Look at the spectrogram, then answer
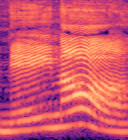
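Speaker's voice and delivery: bright, released, unrestrained, ugly-sounding tone, "na" drawn out. A voice coach demonstrates the first syllable of a belt exercise: bright, released voice. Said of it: "in a really bright and released voice".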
